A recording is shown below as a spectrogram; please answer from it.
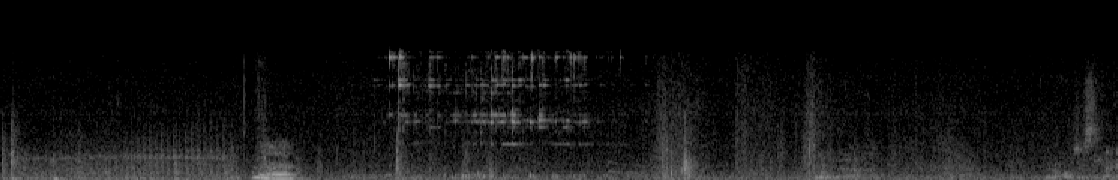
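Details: Three-week-old blenheim Cavalier King Charles Spaniel puppies, a litter of five, wrestling and playing in an indoor puppy pen; one short whimper rises and falls, followed by soft rustling, scattered faint squeaks and quiet human speech.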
